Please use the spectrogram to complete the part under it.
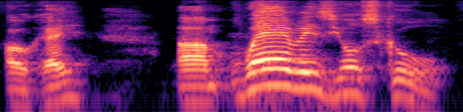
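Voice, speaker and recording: A man's voice: mid-range voice, sing-song, slow pace, a little mellow. A man acting as examiner in a mock English speaking test, asking simple questions and patiently repeating and rephrasing them. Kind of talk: mock oral exam questions.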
